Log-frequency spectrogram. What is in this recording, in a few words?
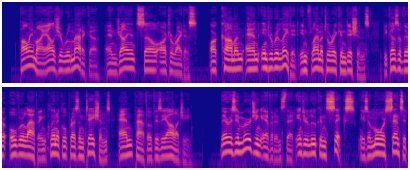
Technical Medical read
